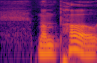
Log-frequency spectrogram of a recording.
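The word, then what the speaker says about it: Mpho: Mumpo is spelled M-P-H-O, Journey with Mumpo.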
